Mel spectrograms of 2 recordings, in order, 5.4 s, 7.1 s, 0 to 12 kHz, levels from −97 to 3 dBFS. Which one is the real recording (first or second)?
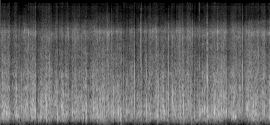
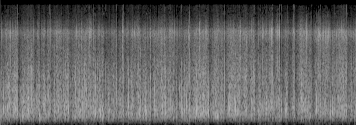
second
